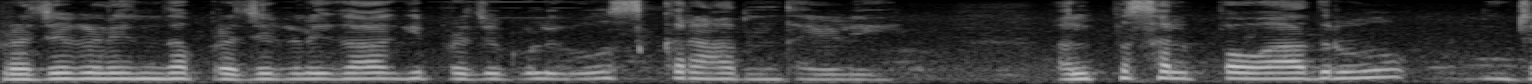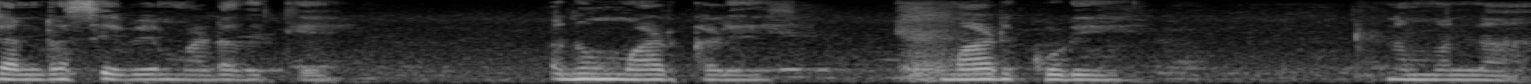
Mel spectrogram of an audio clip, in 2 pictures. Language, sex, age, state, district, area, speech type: Kannada, female, 45-60, Karnataka, Chikkamagaluru, rural, spontaneous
